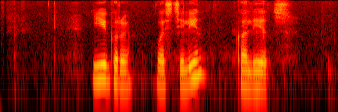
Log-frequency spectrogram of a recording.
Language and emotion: Russian, sad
